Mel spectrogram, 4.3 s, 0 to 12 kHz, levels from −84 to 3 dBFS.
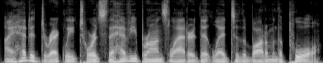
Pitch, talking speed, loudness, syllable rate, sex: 95 Hz, 225 wpm, -18 LUFS, 5.7 syllables/s, male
